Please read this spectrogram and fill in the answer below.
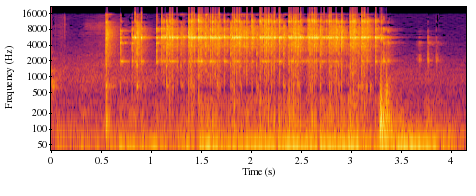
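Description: A twenty-sided die clattering inside a clear dome cup that is shaken for about three seconds, with a steady high ringing over the rattle. It ends with a thump as the cup is set down.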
